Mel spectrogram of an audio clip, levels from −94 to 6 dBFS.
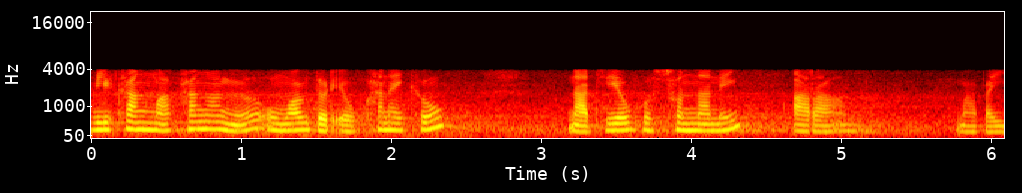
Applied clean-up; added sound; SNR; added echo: none; none; none; none.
